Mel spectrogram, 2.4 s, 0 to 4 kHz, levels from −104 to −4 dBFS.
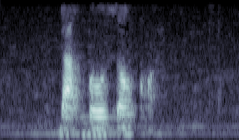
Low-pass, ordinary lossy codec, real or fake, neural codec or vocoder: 3.6 kHz; AAC, 24 kbps; real; none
